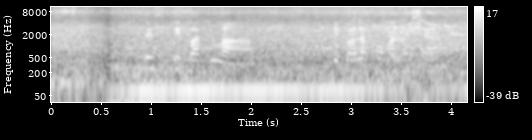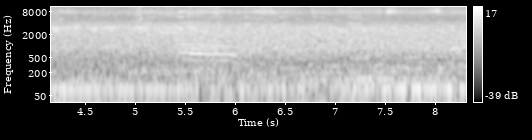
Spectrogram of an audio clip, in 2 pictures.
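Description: Roadside street ambience: a steady low traffic rumble that gets louder about half a second in, with scattered background voices of passers-by.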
